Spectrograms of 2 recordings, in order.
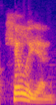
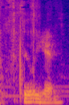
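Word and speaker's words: Cillian: of the great North one of the characters kept calling it silian and he insisted that's how you say his name they kept correcting him you do realize his name is Killian Murphy right that's fine I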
